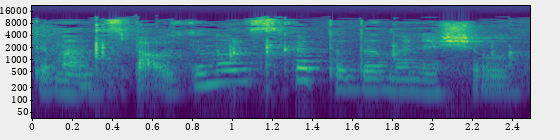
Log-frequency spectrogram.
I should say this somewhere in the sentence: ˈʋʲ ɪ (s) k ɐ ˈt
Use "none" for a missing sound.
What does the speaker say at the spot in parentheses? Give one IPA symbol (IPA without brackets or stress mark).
s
